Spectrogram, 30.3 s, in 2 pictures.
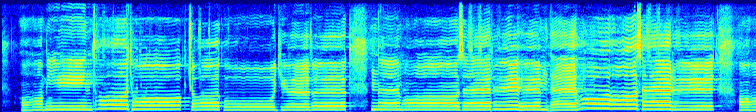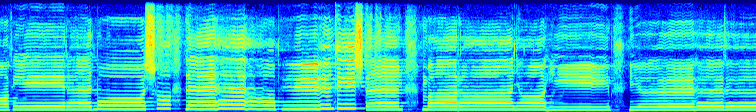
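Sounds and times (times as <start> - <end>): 
tenor singing: 0.4 - 30.2.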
